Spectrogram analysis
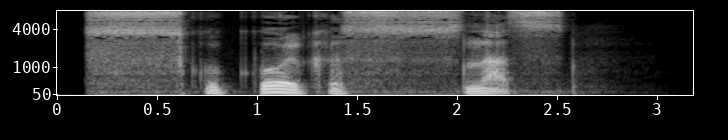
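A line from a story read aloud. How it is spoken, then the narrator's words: Hoarse stammering. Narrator (Russian): Невольно запинаясь, просипел Левушка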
